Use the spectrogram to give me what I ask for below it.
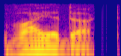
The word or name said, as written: viaduct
